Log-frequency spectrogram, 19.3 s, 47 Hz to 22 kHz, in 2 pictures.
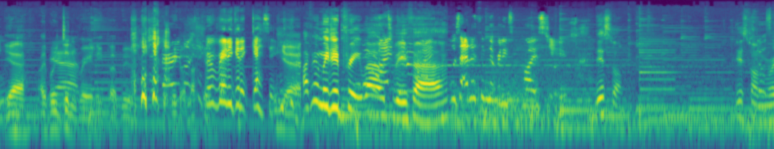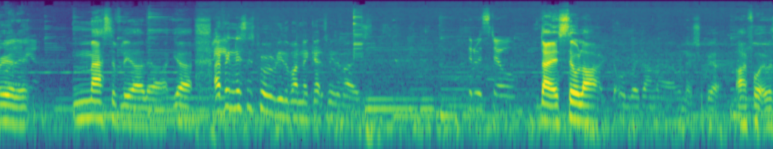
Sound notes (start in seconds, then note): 1.6 laughter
